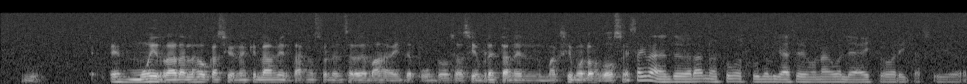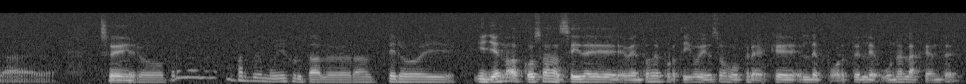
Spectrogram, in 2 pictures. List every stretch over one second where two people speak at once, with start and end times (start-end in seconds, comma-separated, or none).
none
